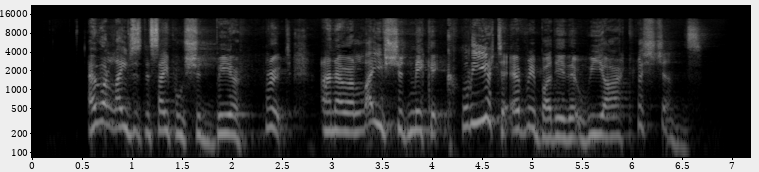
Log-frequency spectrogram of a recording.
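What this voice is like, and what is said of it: Scottish accent. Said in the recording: “my accent alone does a pretty good job of marking me out as Scottish. It's a fairly distinguishing feature.”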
